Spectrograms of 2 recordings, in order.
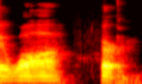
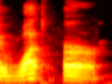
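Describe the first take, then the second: First: "wa-er" drawn out, first syllable left open; split as wa-er. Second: "what-er" broken after the T, slowly; split as what-er. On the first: Tutor shows a student how we say it, "wa-er" in two slow syllables. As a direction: say "wa-er" very slowly, "wa" ending on the vowel. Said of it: "that's not how we say it". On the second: Tutor shows a student the other way, "what-er" split after T. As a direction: say "what-er" with the T closing the first syllable. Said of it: "pronounce it the other way". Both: Shown as a demonstration.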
